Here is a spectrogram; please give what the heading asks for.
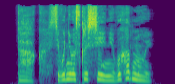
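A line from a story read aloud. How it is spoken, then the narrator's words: Relieved exhale. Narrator (Russian): С облегчением выдохнула Вейн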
